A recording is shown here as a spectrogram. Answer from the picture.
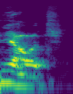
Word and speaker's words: Yelich: milwaukee christian yeah christian eurich or whatever you're pronouncing christian yelich yes uh she trades away everybody gets rid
